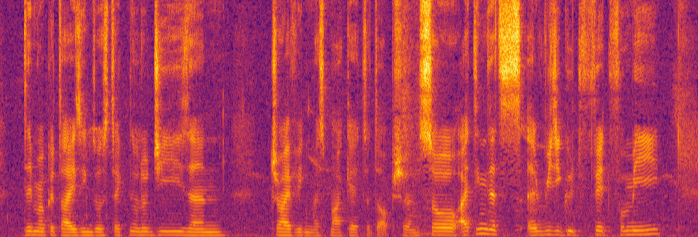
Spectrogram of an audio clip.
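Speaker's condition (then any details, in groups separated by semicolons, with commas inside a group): No condition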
